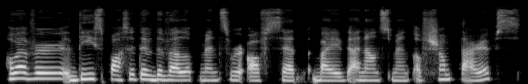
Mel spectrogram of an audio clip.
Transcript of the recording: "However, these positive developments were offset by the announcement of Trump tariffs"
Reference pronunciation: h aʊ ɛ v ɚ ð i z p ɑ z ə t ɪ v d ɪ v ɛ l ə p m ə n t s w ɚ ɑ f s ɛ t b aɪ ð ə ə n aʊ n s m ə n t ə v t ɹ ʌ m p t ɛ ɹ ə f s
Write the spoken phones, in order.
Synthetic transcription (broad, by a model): h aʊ ɛ v ɚ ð i s p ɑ s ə t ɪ v d ɪ v ɛ l ə p m ə n t s w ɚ ɑ f s ɛ t b aɪ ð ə ə n aʊ n s m ə n t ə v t ɹ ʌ m p t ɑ ɹ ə f s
